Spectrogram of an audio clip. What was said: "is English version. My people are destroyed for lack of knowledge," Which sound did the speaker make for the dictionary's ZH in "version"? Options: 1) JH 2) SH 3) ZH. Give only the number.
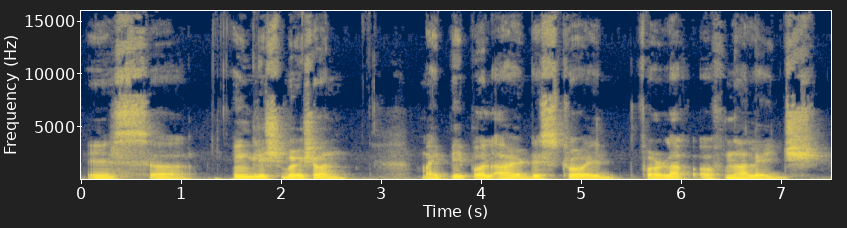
2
